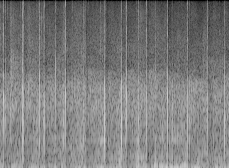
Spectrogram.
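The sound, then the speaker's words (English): Parents applaud students at a school Christmas event, a thick, continuous round of clapping from a crowd with crisp individual claps standing out throughout. “So they are very excited as well, as they will be moving on to high school next year. So can we give them a round of applause?”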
